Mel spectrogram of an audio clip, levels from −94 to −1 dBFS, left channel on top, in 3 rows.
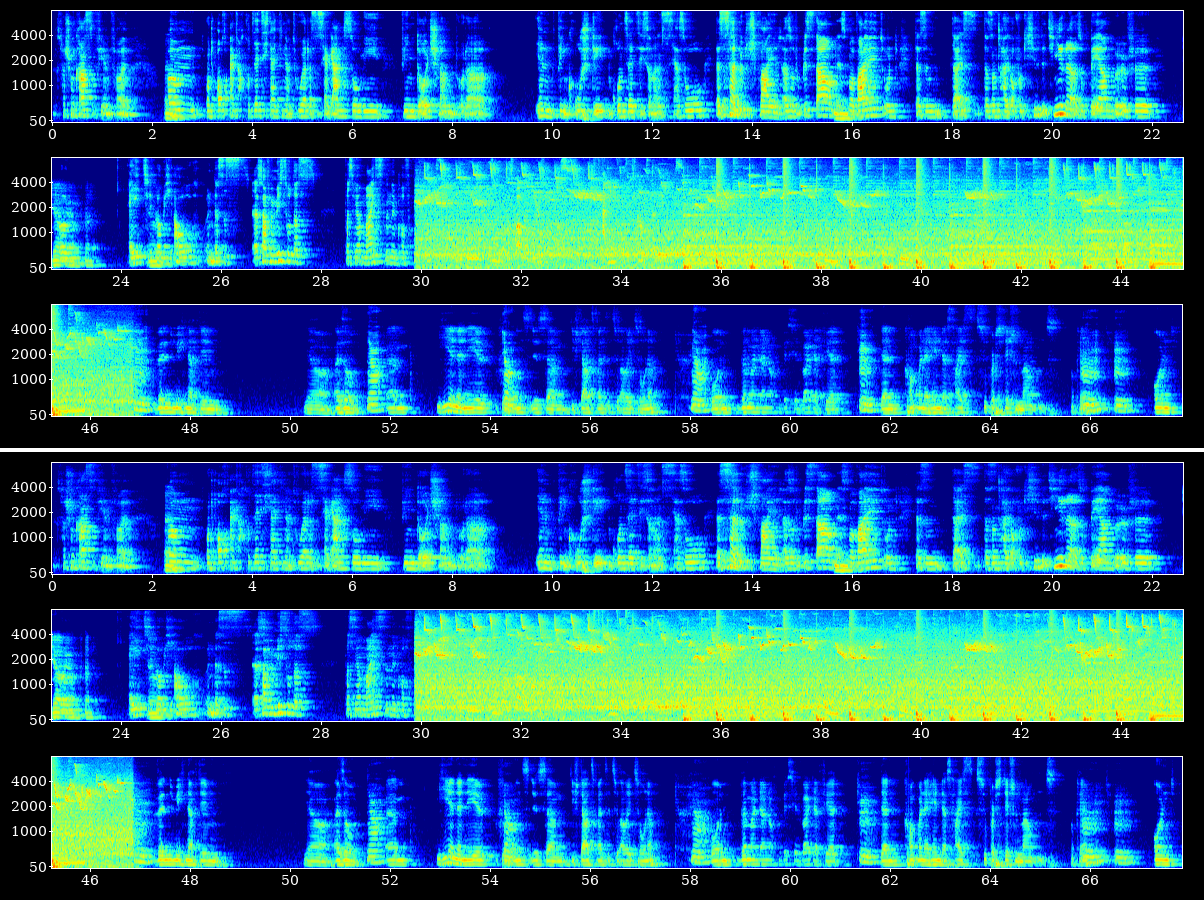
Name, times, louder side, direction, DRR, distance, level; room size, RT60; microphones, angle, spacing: voice 1, 0.1-1.7 2.3-6.6 7.0-8.7 9.7-13.0 13.3-22.0 22.7-23.2 24.1-26.3 26.6-27.8 28.5-31.4 31.7-33.1 33.5-35.2 41.0-41.5 46.9-47.3 51.5-51.9 54.2-54.5 58.0-58.4 61.4-61.7 65.8-66.8, left 2 dB, 75° left, 1 dB, 3.0 m, -37 dB
voice 2, 15.6-15.9 22.6-23.4 24.5-24.8 31.4-31.6 36.5-38.4 39.5-40.9 41.1-42.8 43.8-46.9 47.3-48.6 50.3-51.3 51.9-52.3 52.9-57.3 57.8-58.0 58.4-61.0 61.8-65.3 65.7-66.0 67.3-67.7, right 1 dB, 65° right, 3 dB, 2.5 m, -39 dB
sound 1, 29.9-46.9, right 6 dB, 50° right, 1.1 m, -29 dB
sound 2, 35.2-45.9, equal, 10° left, 1.3 m, -29 dB
20.5 x 11.5 x 4.9 m, 0.69 s
head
